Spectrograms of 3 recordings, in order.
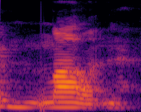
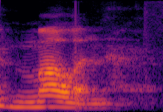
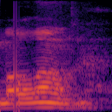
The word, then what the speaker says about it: Molen: that respect to Joey it rhymes with Holland Joey Molen thanks Gregory you got it Joey malen I was saying Malone uh uh my notes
